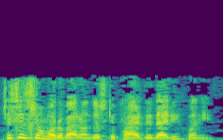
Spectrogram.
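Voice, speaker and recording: A woman voicing an earnest young gentleman who sternly reproaches someone in a storybook reading. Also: mid-range voice, lively intonation, highs cut off, lightly acted. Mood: reproachful.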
